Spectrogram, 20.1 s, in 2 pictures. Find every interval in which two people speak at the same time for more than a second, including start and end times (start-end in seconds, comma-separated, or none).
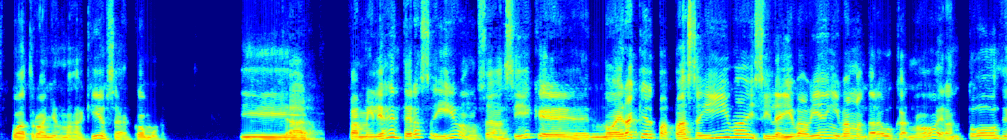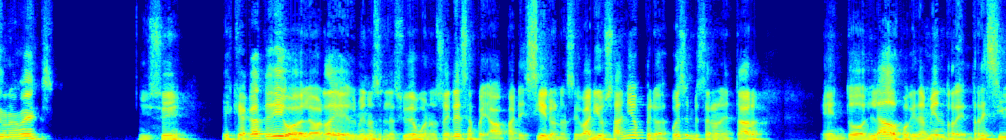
none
